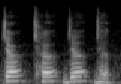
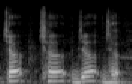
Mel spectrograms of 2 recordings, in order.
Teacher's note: हल्की सी जीभ तालु में टच हो रही है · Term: तालव्य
